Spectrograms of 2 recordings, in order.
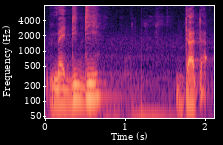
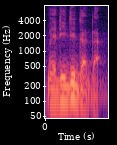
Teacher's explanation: So the tone is low on both syllables.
